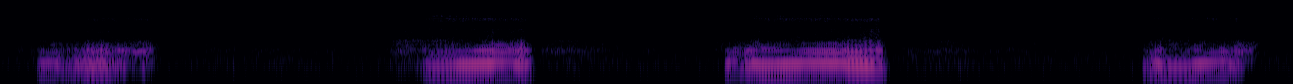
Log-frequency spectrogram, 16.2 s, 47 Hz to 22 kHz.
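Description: Four slow, droning snores, each on the in-breath, about 13 breaths a minute, with quiet gaps between. Regular snoring.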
